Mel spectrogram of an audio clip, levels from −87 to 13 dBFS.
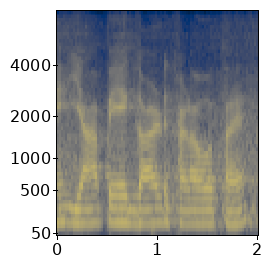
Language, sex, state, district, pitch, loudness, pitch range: Hindi, male, Uttar Pradesh, Lucknow, 140 Hz, -13 LUFS, 130-140 Hz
